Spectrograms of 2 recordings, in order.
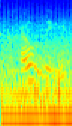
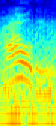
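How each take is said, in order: First: The name rhymes with 'holy'. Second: The name rhymes with 'Fowley'. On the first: The speaker calls it right. "it's Crowley like Holy" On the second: The speaker calls it wrong. "It's not Crowley like Fowley"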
